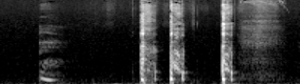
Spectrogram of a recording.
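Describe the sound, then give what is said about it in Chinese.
A person coughing, three sharp, harsh coughs, the first two close together and the third after a short pause, otherwise quiet. “刚刚不咳嗽，现在有咳嗽了”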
